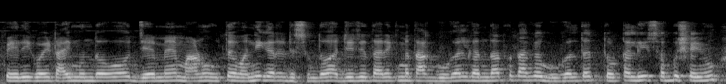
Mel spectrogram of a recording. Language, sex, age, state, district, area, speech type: Sindhi, male, 30-45, Maharashtra, Mumbai Suburban, urban, spontaneous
